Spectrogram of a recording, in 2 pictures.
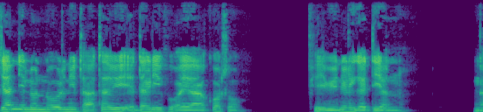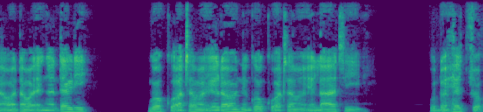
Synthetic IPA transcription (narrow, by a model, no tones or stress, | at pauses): d͡ʒanːilɔnːoːɾinita̰tawiɛdaɾifuajakɔtɔ | pʰḛwiniɾiɡadijanːɔ | ŋɡa̰wa̰ɗa̰wa̰ʔɛ̰ŋɡadaɾi | ɡɔkːɔ̰atamaʔɛɾawniɡɔkːɔatama̰ɛ̰laːtʰḭ | fuɗɔɦɛt͡ʃːɔ̰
